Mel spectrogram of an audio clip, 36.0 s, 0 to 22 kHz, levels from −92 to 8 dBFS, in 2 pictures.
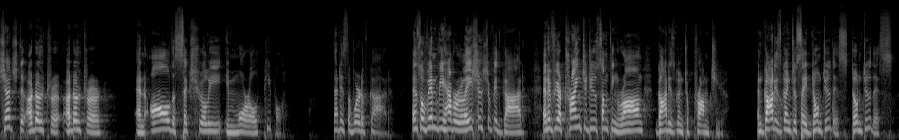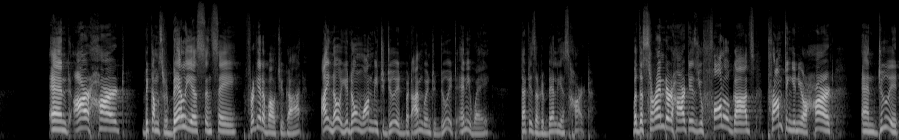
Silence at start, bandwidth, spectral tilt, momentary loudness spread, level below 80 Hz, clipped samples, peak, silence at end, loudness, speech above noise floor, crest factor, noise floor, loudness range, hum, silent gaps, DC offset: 0 s; 17 kHz; -5 dB/octave; 17 LU; -66 dBFS; under 0.1%; -6 dBFS; 0.05 s; -28 LUFS; 61 dB; 22 dB; -90 dBFS; 13 LU; none; 2.65-2.70 s, 18.57-18.90 s, 28.26-28.30 s, 30.39-30.43 s, 30.49-30.64 s; under 0.1%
